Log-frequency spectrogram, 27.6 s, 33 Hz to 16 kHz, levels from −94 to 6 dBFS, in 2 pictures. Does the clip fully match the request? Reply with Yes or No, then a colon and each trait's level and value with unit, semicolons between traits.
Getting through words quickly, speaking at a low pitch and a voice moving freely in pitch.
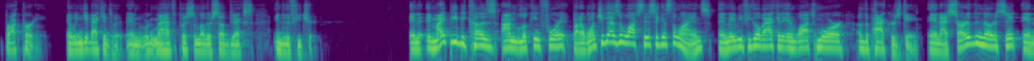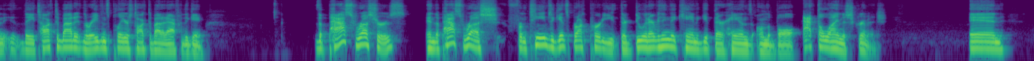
Yes: fast, 230 wpm; low, 120 Hz; wide, 5.8 semitones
